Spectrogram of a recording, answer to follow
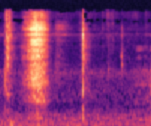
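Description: Trading cards being handled in the hands: a brief soft slide of card against card about half a second in, then a single small click about a second in.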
